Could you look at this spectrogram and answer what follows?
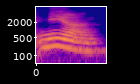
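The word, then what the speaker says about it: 니은: Então, vamos agora para a consoante nian. Nian. Essa consoante se chama ni-an.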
